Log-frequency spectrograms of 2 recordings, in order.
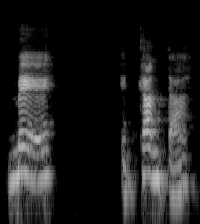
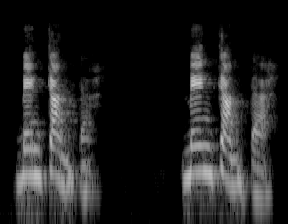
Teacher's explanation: the e at the end of me and the e at the start of encanta blend together with just a longer e sound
